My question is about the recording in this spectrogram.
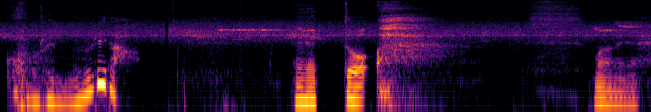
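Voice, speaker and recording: A man talks casually through a horror game, nervous and pleading with his viewers. His pitch swings widely from phrase to phrase. Noisy, chirping game ambience sits behind his voice. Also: huge pitch swings, extremely slow. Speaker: video game player and commentator. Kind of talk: casual horror game let's-play commentary.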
